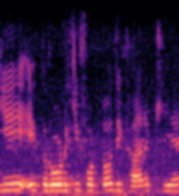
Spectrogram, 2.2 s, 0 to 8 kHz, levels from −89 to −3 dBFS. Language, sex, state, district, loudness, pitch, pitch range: Hindi, female, Haryana, Charkhi Dadri, -15 LUFS, 245 Hz, 235-255 Hz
